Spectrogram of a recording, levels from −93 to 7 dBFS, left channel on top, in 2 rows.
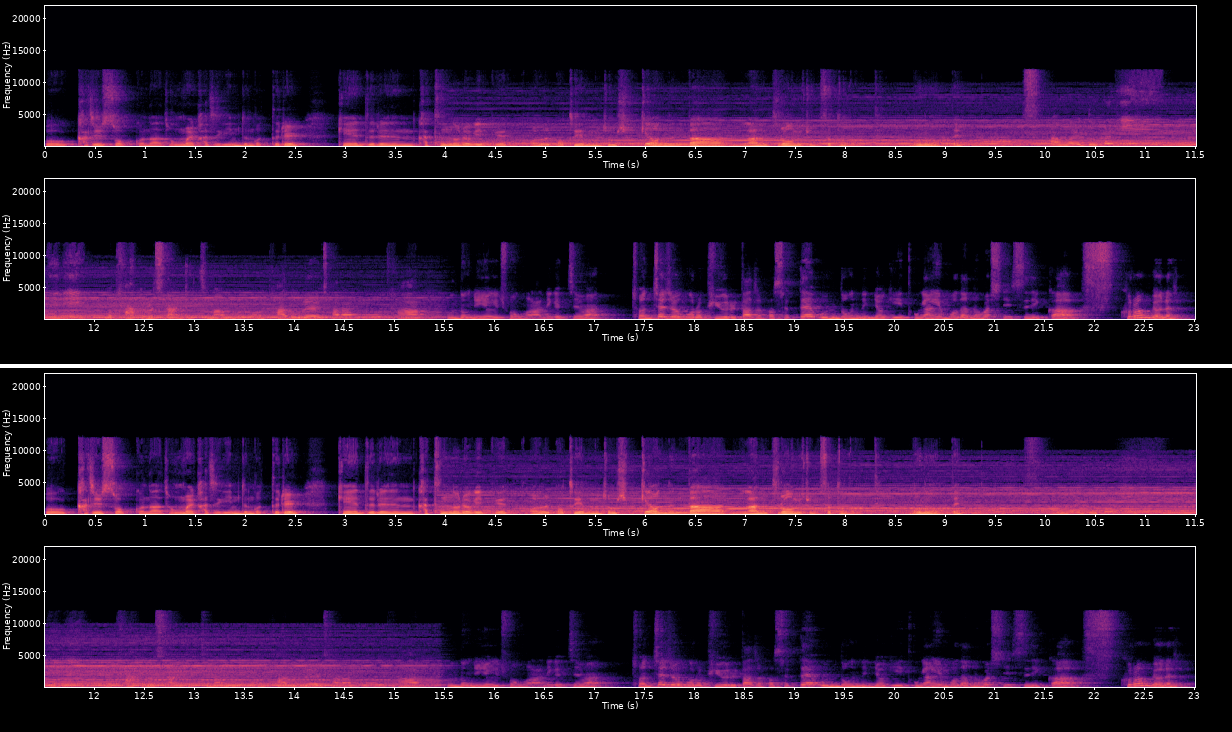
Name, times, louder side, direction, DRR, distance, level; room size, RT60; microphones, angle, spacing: voice 1, 0.0-9.2, right 2 dB, 30° right, 12 dB, 0.5 m, -23 dB
sound 1, 3.9-15.5, right 1 dB, 55° right, 2.3 m, -32 dB
voice 2, 8.9-15.3 15.5-17.1 17.4-22.8, left 2 dB, 35° left, 8 dB, 1.2 m, -33 dB
16.0 x 10.0 x 4.2 m, 0.68 s
head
